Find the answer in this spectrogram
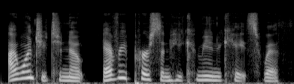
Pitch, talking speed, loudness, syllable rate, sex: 205 Hz, 205 wpm, -20 LUFS, 6.4 syllables/s, female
